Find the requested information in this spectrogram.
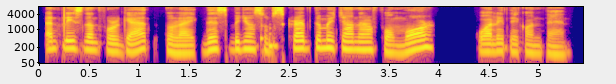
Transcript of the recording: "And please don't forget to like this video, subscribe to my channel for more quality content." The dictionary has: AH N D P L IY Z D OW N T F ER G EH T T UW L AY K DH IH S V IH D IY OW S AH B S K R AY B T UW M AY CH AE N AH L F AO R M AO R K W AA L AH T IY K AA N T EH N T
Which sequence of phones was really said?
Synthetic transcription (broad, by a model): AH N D P L IY S D OW N T F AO G EH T T UW L AY K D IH S B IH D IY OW S AH B S K R AY B T UW M AY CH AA N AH L F AO R M AO R K W AA L AH T IY K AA N T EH N T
